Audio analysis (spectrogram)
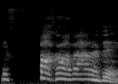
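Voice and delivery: furious, very high-pitched outburst. Voicing an NPC who is making a scene: angry NPC making a scene. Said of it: "she's making a bit of a scene at this point".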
